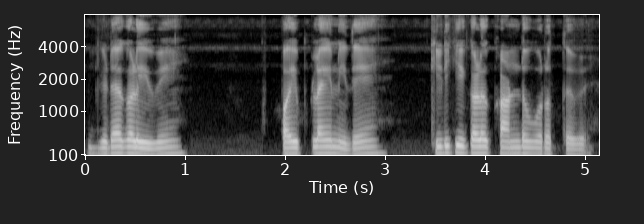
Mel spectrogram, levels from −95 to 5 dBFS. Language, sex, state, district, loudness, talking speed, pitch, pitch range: Kannada, male, Karnataka, Koppal, -20 LUFS, 70 wpm, 130 Hz, 125-135 Hz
